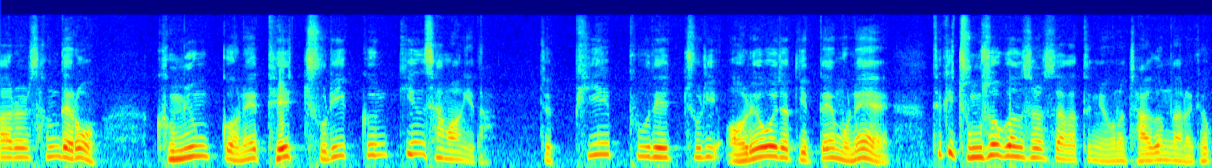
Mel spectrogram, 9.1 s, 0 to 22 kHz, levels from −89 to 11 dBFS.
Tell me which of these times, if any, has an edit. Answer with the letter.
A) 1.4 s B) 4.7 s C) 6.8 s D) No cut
D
